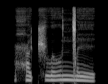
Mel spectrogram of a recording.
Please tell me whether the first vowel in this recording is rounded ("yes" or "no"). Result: no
